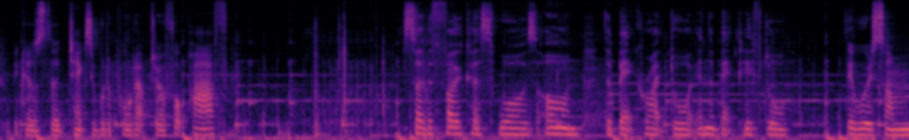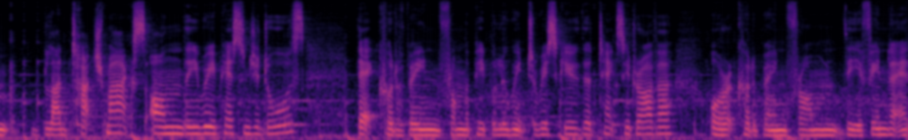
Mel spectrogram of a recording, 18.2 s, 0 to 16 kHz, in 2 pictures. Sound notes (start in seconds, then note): 2.9 door clicks; 3.2 dramatic music continues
